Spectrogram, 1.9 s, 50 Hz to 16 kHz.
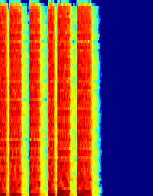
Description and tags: Jingle Achievement 00
An 8-bit winning jingle sound to be used in old school games. Useful for when finishing levels, big power ups and completing achievements.
Old-School, 8bit, Video-Game, 8-bit, SFX, Game, Jingle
